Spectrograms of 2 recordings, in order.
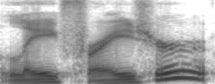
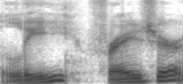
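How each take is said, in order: First: The first name has an 'ay' vowel. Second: The first name has an 'ee' vowel. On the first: "Some people pronounce L E Y Lay" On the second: "some pronounce it Lee"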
